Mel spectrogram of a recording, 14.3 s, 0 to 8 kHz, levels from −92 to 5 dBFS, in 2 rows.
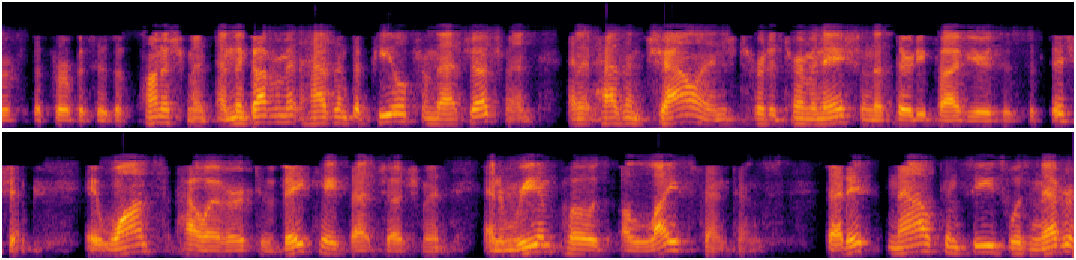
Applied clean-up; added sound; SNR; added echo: neural mask model Resemble Enhance denoiser.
